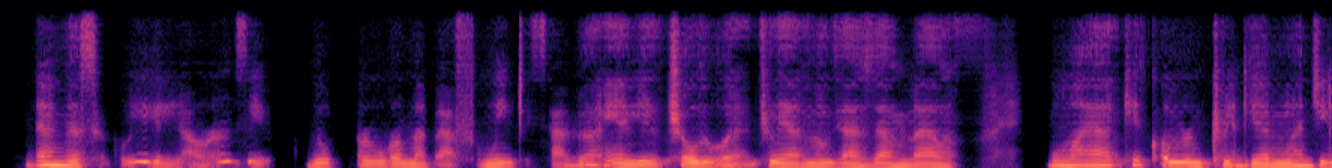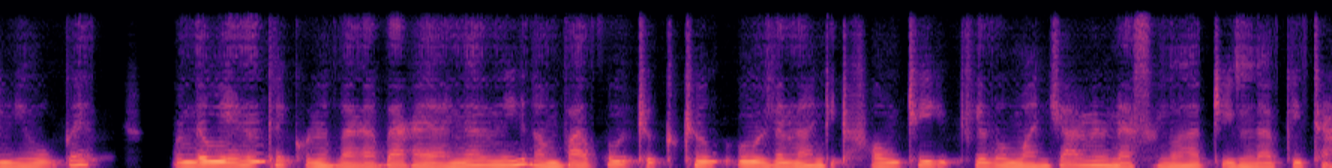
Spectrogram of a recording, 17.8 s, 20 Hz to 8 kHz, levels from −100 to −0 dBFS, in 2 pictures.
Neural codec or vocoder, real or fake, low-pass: codec, 16 kHz, 0.5 kbps, FreqCodec, larger model; fake; 7.2 kHz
